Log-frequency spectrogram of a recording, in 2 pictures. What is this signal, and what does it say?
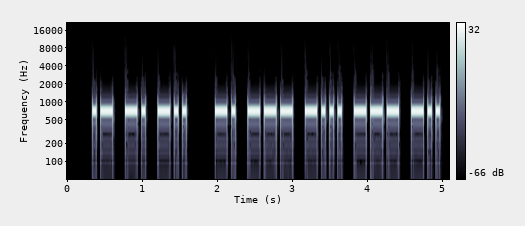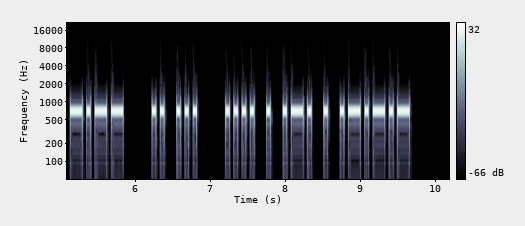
Morse code, heard as a keyed tone, about 22 wpm, 700 Hz. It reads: AND NOBODY IS HERE.
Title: Sentences from Top 1600 Words 22wpm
